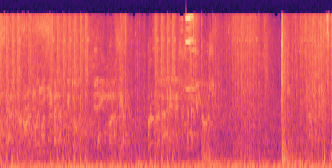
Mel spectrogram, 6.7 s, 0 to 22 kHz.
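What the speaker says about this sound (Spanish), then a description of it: "Bueno, ametralladora ligera." Light machine gun firing in Call of Duty Black Ops 3 campaign, dense bursts of rapid gunfire with crashing impacts filling the clip, a voice speaking over the shooting.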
